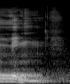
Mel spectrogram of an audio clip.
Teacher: N-nya itu berubah jadi eng. Dia jadinya ming.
